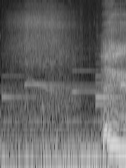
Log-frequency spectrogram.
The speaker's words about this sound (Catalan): A la que portem dos, tres respiracions, que prenem consciència del nostre ritme, podem fer una respiració més profunda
